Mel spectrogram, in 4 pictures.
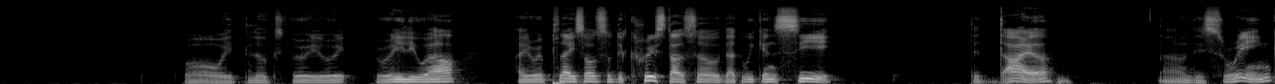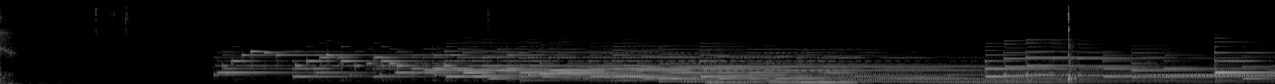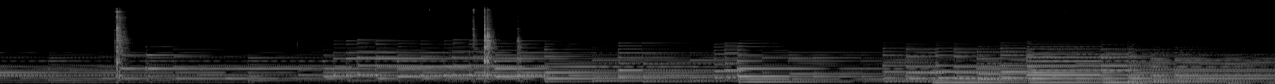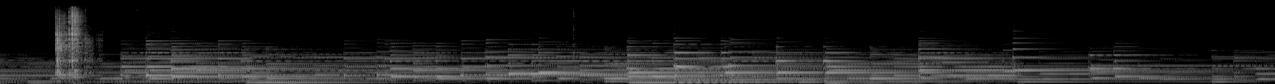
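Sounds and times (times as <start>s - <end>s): piano music: 14.9s - 51.0s.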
